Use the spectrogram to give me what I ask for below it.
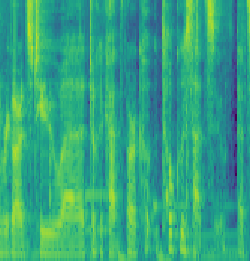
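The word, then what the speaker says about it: tokusatsu: At least in regards to uh tokat or tokusatu, that's how you say it.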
